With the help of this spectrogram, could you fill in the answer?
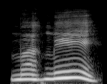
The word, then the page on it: ma hmi: Otomí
